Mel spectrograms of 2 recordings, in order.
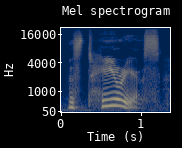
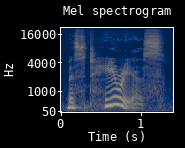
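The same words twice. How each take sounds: The two takes are said the same way.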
